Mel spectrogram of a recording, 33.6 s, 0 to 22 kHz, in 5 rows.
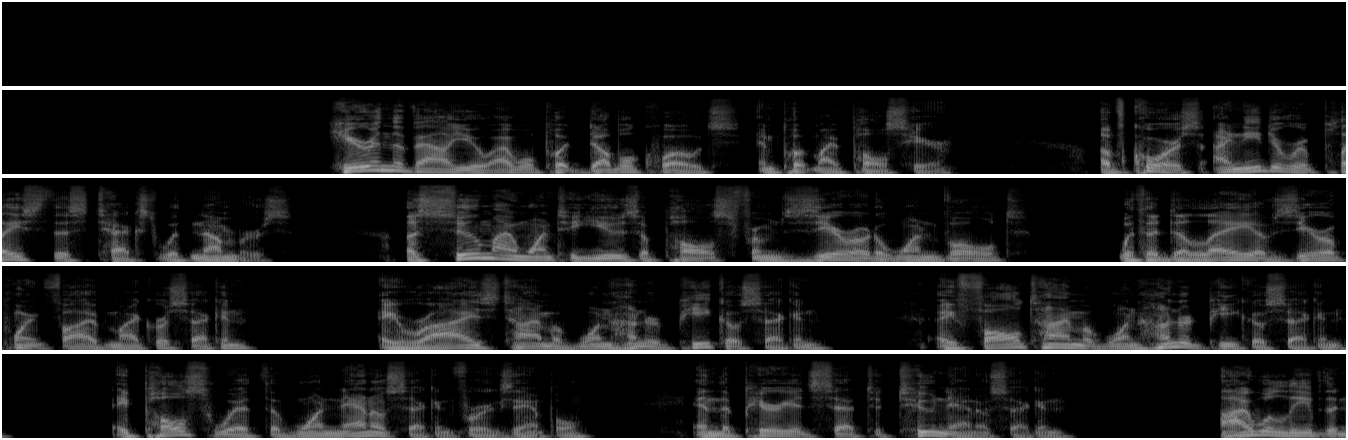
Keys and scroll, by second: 8.9-9.6 typing, 10.7 Left, 11.6 ctrl+v, 16.0-18.0 typing, 17.0 Right, 17.1 Right, 17.2 Right, 19.1 Right, 19.4 Right, 19.8-21.7 typing, 22.0 Right, 22.2 Right, 22.4 Right, 22.9-24.4 typing, 24.8 Right, 24.9 Right, 25.1 Right, 25.5-27.2 typing, 27.8 Right, 27.9 Right, 28.0 Right, 28.4-29.2 typing, 29.8 Right, 30.1 Right, 30.2 Right, 30.3 Right, 30.7-33.3 typing, 32.3 Right, 32.4 Right, 32.5 Right.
